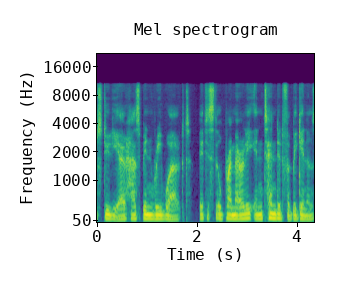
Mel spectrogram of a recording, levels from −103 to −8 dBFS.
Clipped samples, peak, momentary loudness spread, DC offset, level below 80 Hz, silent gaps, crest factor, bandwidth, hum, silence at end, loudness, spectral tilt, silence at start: under 0.1%; -2 dBFS; 5 LU; under 0.1%; -34 dBFS; none; 16 dB; 11 kHz; none; 0 s; -17 LUFS; -5 dB/octave; 0 s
